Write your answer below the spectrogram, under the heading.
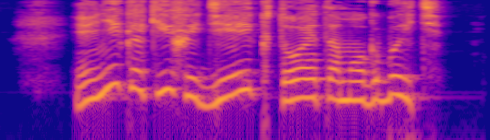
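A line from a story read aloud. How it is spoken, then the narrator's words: Tired sigh. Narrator (Russian): Устало вздохнул следователь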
